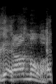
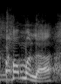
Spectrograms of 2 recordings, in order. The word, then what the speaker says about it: Kamala: Everybody Kamala. No, it's Kamala, and she spent an absolute fortune in 2016, including getting lots of high school kids out to tell everybody how to pronounce her name. It's obviously completely wasted money, but it's Kamala, as in the punctuation, as in stop Joe Biden.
